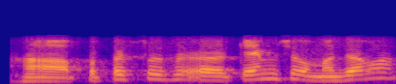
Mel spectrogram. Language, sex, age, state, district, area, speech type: Gujarati, male, 18-30, Gujarat, Kutch, urban, conversation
